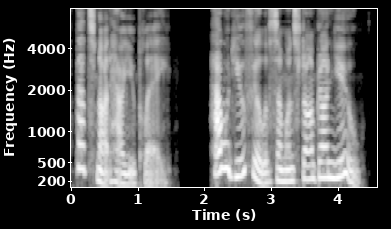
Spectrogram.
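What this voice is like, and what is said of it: Sweet, patient teacher voice. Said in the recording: “in my best kindergarten teacher voice”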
